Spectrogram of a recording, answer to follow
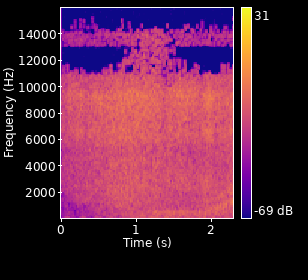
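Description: Whoosh sound effect of an animated logo intro: a rush of noise swelling up like wind, with a tone sweeping upward from about a second in.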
